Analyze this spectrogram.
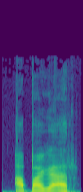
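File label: to turn off, Spanish, female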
